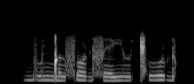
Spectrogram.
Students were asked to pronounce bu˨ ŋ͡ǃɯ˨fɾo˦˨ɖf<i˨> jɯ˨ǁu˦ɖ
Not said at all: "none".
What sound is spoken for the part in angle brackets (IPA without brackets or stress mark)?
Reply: e˨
